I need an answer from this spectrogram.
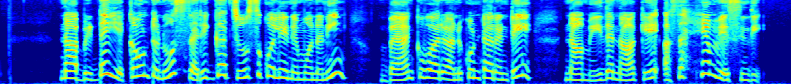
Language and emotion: Telugu, disgusted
